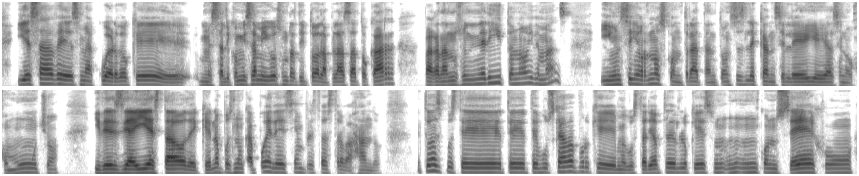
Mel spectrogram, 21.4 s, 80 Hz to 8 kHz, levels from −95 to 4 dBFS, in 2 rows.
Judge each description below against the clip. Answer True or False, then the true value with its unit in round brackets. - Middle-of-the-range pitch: True (145 Hz)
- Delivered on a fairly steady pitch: False (3.2 semitones)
